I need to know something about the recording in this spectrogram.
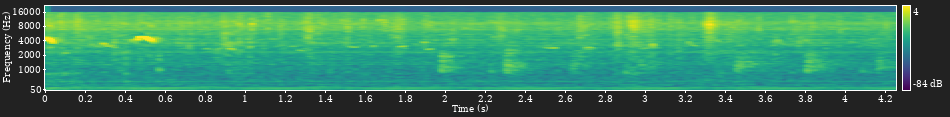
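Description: A few faint, high peeps from baby quail and chicken chicks, mostly in the first half-second, over a steady low hum.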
